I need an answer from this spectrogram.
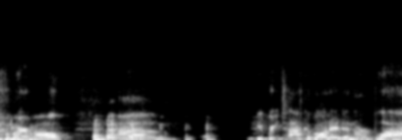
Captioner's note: laugh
